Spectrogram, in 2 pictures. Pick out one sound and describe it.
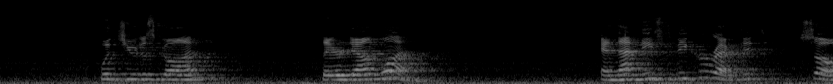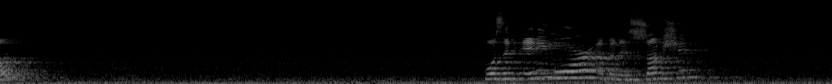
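An elderly man speaks slowly and calmly through a microphone in an echoing hall, with long pauses.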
